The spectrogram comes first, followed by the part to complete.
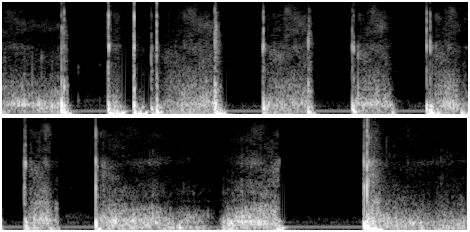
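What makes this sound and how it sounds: The tines of a metal fork scratch and tap a small, hollow teal plastic traffic cone held upright. The result is a series of short, dull, hollow scraping and tapping bursts separated by brief silences. The sound is mostly low and boomy, with a faint bright edge on each contact.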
